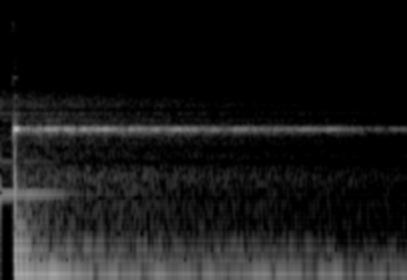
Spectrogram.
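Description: Electronic logo sting for ZEISS: a sudden deep hit, then one high ringing tone over a low rumble, fading out over about four seconds.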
